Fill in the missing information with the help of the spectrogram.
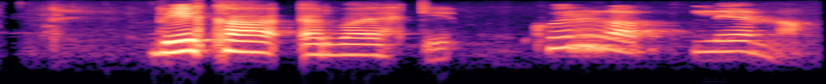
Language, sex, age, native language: Icelandic, female, 10, Icelandic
